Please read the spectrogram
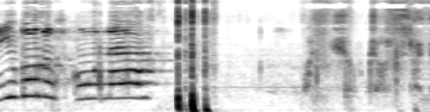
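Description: A child's voice making drawn-out wordless vocal sounds, then three sharp knocks close together about two seconds in, louder than the voice, followed by faint low noises.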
